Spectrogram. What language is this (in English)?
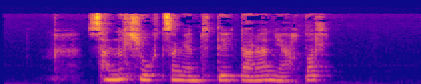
Mongolian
